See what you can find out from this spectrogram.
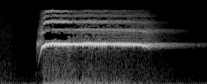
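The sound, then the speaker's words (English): A referee's whistle at a football game gives one sharp, shrill blast that holds steady for about a second before fading out, heard alone. “We finish with a whistle.”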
